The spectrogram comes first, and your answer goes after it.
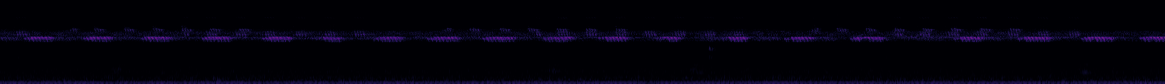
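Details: Autumn insect chorus led by crickets near a streetlight, high chirps pulsing roughly twice per second in a regular beat, overlaid by thin upper trilling, otherwise a quiet background.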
